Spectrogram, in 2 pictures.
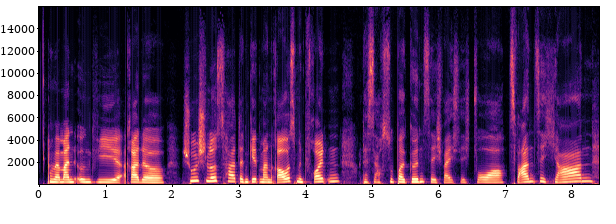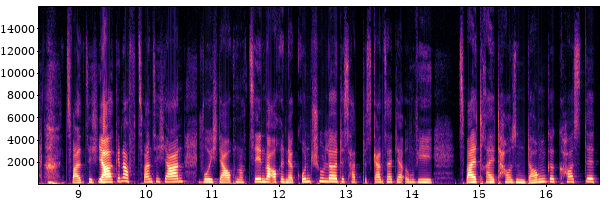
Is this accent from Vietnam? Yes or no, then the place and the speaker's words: yes; Vietnam; now in Germany; wir sind ja beide in Vietnam aufgewachsen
